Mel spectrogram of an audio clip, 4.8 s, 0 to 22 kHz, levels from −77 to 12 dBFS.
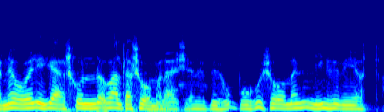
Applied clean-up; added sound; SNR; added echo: neural mask model DeepFilterNet 3.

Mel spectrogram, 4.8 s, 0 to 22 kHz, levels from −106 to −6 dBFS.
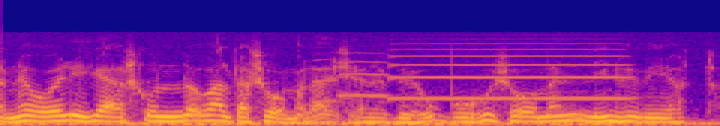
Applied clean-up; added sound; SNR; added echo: none; Trumpet; 17 dB; none.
